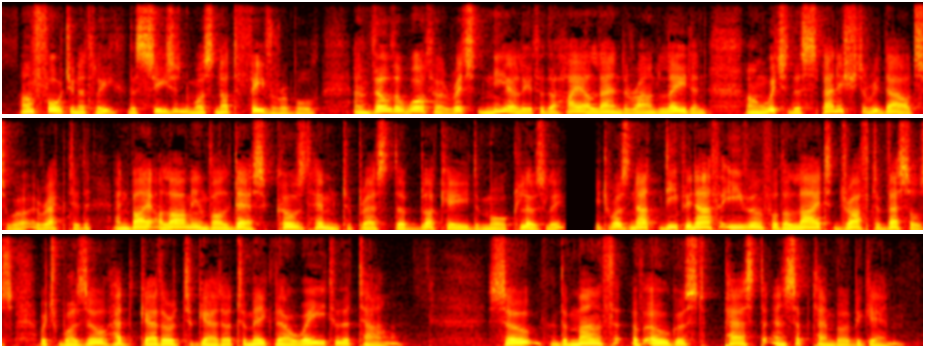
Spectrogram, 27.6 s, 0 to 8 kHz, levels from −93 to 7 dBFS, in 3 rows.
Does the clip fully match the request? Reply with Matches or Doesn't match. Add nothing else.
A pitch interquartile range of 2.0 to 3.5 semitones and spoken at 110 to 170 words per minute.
Matches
